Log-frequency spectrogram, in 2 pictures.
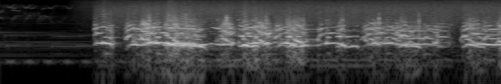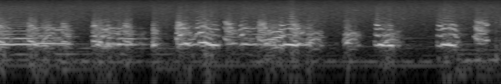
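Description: Canines howling and yipping, wavering calls overlapping one another and breaking off and starting again, over soft background music.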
